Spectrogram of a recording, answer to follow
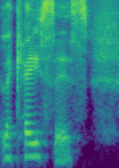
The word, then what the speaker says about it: Lachesis: So we've got asteroid now, Lachesis. I've also heard people pronounce it Lachesis.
